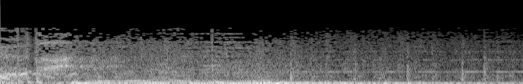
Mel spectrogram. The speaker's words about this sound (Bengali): জ্ঞান হারানোর আগের মুহূর্তে কিন্নর পায়ের মতো ট্রেনের চাকাগুলোকে ছুটে যেতে দেখল সে।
